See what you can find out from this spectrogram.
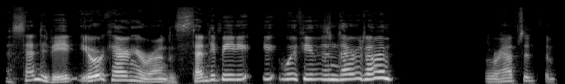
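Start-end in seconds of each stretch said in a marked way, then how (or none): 0.1-3.9 rising, louder and higher in shock; can't believe she carried it; astonished outburst; shocked disbelief. Acted. Shocked by the centipede.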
